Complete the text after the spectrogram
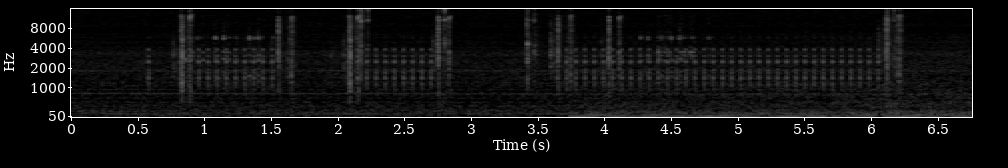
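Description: A computer terminal chirps in rapid electronic ticks as text prints out.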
